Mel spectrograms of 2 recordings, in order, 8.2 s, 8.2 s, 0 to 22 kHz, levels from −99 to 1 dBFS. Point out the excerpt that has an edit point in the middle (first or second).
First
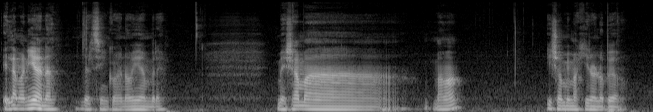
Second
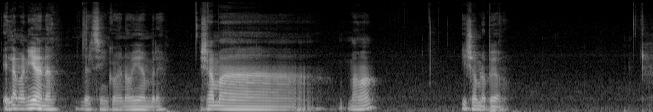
second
